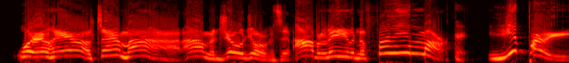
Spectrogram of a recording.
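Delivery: very high, swooping, bouncy cartoon walrus voice. Mocking a candidate you can't vote for, play Jo Jorgensen as a cartoon walrus.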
